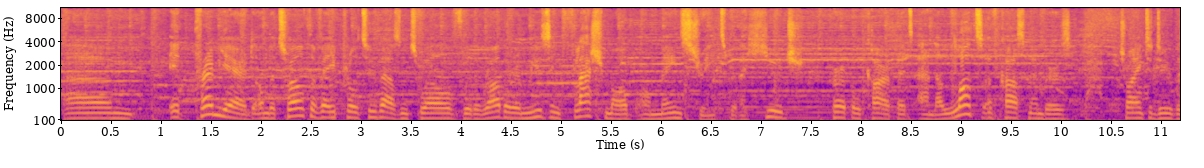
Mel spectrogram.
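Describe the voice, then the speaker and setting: A man hosting a podcast in a casual chat, easygoing, laughing along and pausing on fillers. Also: a little high. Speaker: podcast host.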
